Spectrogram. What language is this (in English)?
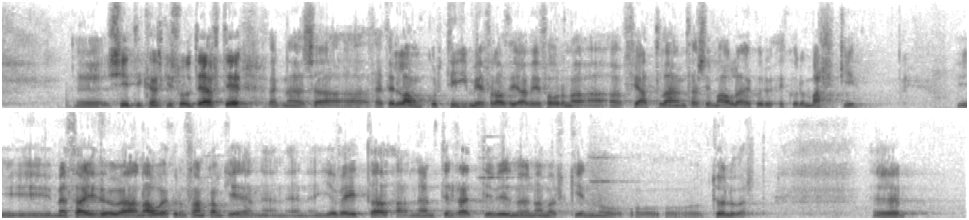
Icelandic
